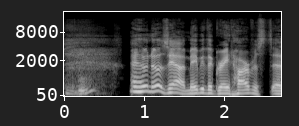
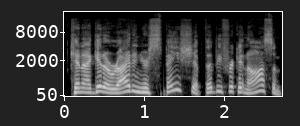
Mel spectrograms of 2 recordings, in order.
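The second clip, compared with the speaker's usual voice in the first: higher, excited welcome; imagined alien and eager self; 6 semitones higher than usual. Retold or imitated. Cohost acting out greeting a visiting alien, excited. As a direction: greet the alien like an old friend.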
